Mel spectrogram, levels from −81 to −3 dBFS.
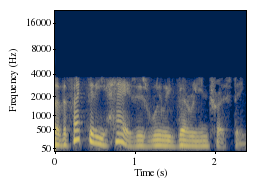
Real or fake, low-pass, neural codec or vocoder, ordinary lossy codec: real; 3.6 kHz; none; AAC, 24 kbps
